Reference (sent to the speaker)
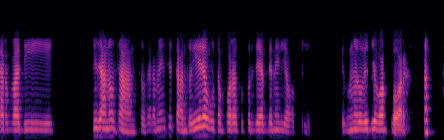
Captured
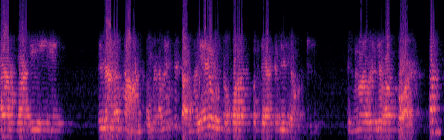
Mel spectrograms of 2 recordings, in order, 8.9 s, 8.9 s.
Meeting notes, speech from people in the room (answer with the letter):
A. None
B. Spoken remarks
B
